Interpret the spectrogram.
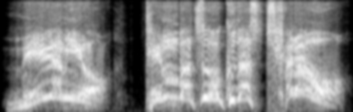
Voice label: Vox Skill, jp; Ricardo; kingsraid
